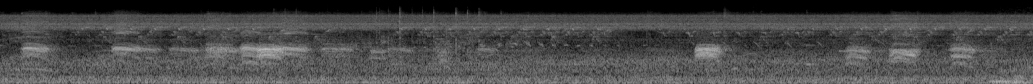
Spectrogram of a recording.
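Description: Bird calls in short bursts, one just after the start, a cluster about one to three seconds in and several more from about seven seconds on, over a steady background hiss.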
